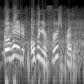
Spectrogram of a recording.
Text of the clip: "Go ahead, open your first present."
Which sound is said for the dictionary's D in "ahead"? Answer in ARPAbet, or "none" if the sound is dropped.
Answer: D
